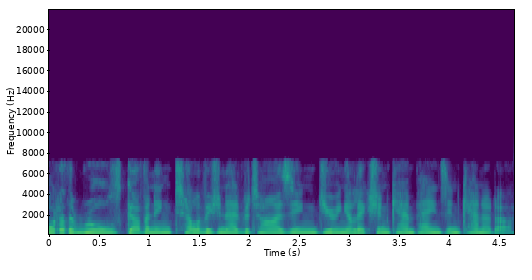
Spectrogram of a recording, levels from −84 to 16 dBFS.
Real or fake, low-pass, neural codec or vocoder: real; 7.2 kHz; none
